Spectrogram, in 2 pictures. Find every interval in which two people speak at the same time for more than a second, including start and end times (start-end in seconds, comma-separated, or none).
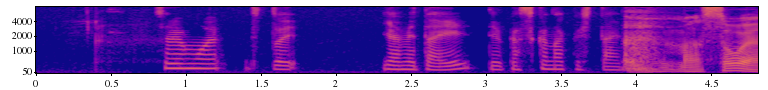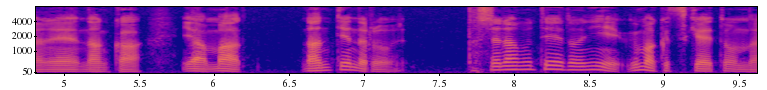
none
